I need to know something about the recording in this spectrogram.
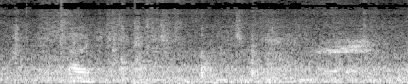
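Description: A man's short call of 'aa' to a buffalo about a second in, over the steady background noise of a buffalo shed, with faint animal sounds.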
